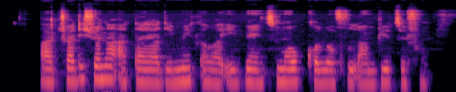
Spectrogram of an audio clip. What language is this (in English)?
Nigerian Pidgin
